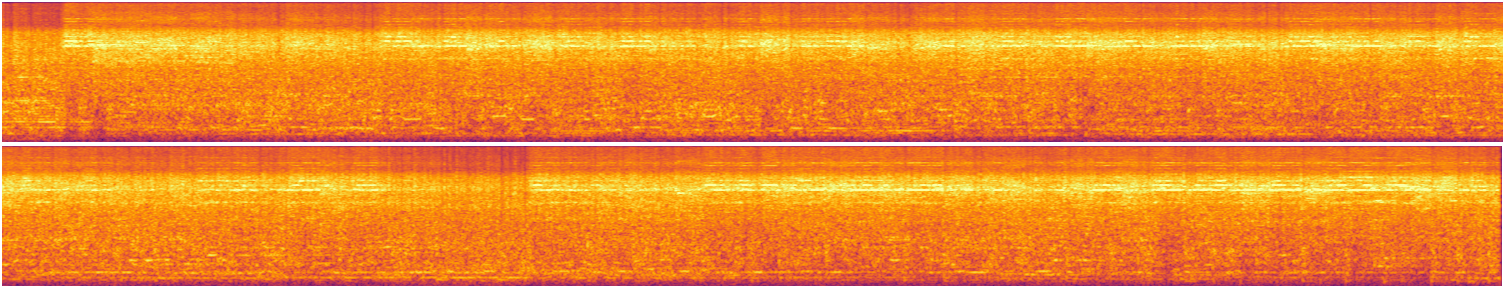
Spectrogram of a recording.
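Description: Metalcore band playing live without vocals: drum kit with distorted electric guitars and bass. The recording is loud and overloaded, the camera microphone distorting the sound.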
